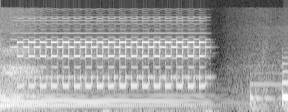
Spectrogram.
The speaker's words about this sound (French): J'étais couchée, donc je l'attendais, euh, et mon téléphone, il sonne, le fixe.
